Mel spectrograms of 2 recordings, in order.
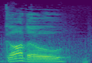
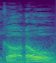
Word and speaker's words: Godot: Universal Godot Virtual Reality. Godot. That's right, Ed. Godot, not Godot, Godot.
